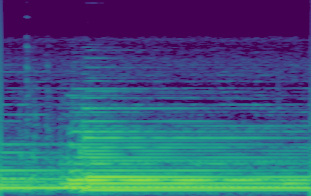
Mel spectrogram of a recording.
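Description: Yamaha digital piano playing sustained chords with both hands, a new chord struck about half a second in and held.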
